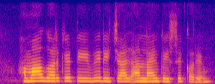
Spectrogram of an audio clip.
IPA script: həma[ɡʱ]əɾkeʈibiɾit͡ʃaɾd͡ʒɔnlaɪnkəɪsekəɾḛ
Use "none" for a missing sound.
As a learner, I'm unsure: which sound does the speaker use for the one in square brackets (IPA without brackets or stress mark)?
ɡʱ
